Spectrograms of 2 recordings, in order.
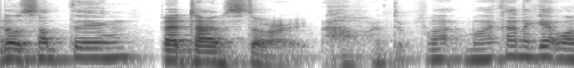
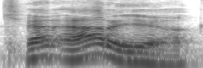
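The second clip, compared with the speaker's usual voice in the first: ordinary talk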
